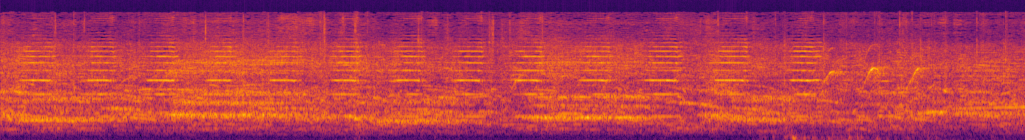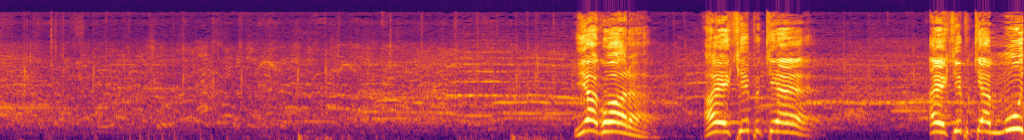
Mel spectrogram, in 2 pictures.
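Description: A crowd of young men cheers and chants together outdoors.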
